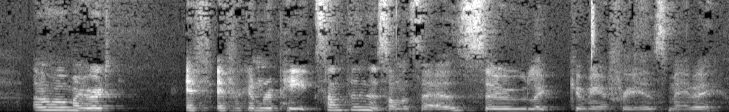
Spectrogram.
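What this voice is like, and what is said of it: Usual voice. Nothing is said of it.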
